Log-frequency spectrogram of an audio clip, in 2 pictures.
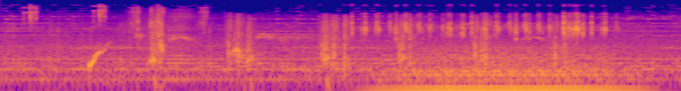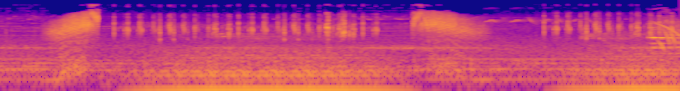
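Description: A lightsaber hums and whooshes as it swings.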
